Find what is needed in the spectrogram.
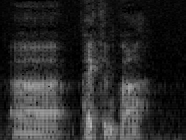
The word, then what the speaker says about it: Peckinpah: So my first choice by the studio was Peckinpah. Is that how you pronounce his name? – Yep. – Sam Peckinpah.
